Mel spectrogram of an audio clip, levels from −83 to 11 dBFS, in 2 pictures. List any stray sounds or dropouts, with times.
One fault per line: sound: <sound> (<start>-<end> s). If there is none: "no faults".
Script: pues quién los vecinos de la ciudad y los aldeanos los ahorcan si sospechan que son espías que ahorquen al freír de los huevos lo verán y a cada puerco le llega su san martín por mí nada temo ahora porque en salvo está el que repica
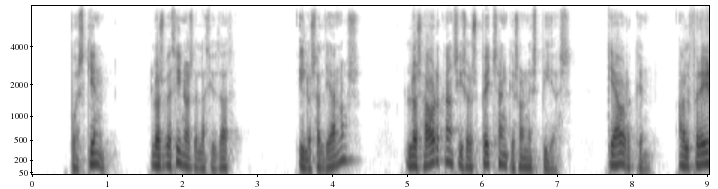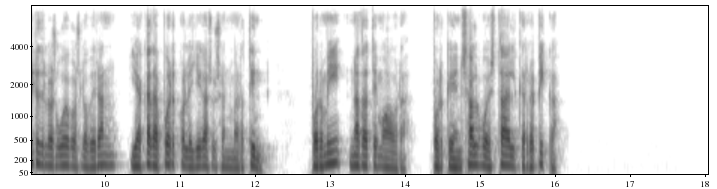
no faults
